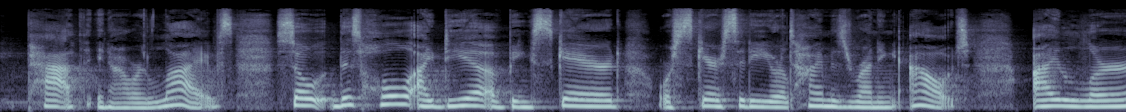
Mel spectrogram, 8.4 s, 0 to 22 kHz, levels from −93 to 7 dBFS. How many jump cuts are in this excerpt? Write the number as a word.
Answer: one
